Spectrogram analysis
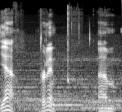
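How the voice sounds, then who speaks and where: A man's voice: on the low side, very slow. A man doing casual gameplay commentary, thinking aloud in a tentative, self-questioning way. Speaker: game player and commentator. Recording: game music behind the voice.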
